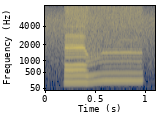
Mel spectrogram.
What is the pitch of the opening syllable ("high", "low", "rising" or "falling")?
low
